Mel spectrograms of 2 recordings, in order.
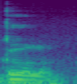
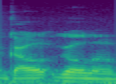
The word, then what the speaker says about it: golem: gold to become gold golem actually I don't know I've always pronounced it go low but I've heard golem as well strong golem with strong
